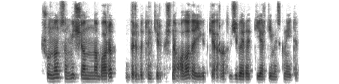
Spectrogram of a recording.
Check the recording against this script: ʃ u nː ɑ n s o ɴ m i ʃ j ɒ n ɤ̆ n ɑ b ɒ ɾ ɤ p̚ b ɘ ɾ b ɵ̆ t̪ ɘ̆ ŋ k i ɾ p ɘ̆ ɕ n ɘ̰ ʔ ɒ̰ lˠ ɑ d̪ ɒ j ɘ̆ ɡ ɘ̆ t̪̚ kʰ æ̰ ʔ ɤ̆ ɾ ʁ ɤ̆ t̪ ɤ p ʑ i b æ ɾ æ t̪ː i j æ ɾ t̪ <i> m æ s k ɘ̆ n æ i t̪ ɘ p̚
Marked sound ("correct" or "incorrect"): correct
